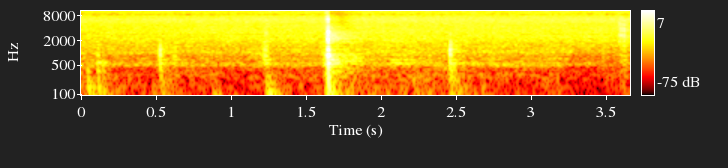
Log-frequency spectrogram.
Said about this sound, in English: The only other thing that I need to chop up is my kale.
